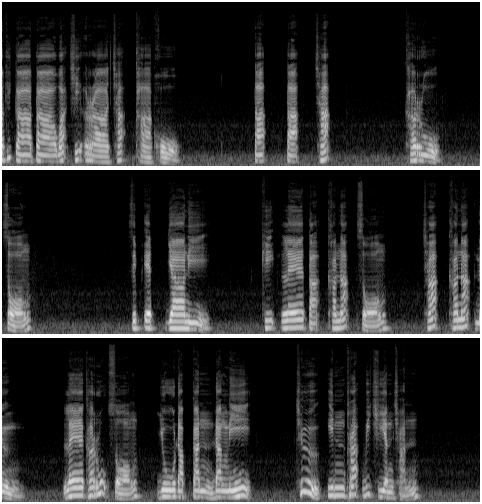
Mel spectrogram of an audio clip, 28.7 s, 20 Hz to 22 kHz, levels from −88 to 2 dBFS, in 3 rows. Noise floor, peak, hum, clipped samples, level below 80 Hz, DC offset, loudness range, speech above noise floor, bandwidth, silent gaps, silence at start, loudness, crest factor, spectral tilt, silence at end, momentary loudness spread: -54 dBFS; -2 dBFS; none; under 0.1%; -56 dBFS; under 0.1%; 7 LU; 34 dB; 12 kHz; none; 0 s; -21 LUFS; 22 dB; -7.5 dB/octave; 1.2 s; 14 LU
